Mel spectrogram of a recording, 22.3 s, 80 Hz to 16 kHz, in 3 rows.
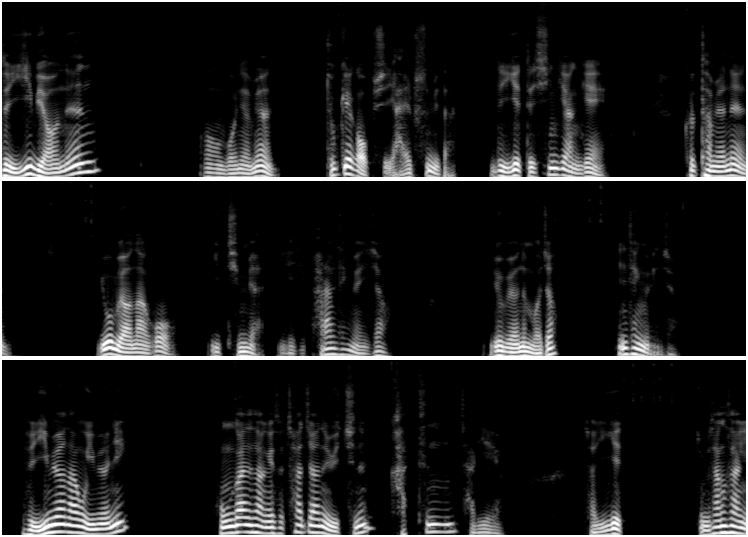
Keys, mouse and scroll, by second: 6.5 shift+middle click, 7.0 shift+middle click, 7.5 shift+double middle click, 8.6 shift+double middle click.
